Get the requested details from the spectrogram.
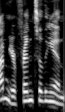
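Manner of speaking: little, high-pitched, small doll voice. Retelling a scary movie doll's line: imitating Chucky's little voice. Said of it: "he does a little voice thing where it's like".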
